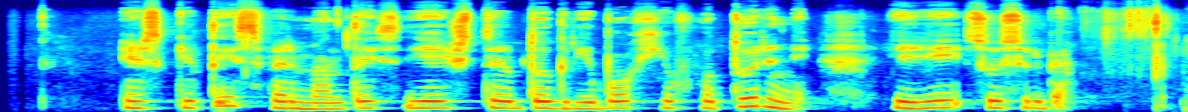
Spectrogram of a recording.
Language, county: Lithuanian, Kaunas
